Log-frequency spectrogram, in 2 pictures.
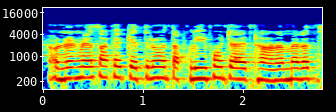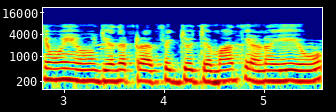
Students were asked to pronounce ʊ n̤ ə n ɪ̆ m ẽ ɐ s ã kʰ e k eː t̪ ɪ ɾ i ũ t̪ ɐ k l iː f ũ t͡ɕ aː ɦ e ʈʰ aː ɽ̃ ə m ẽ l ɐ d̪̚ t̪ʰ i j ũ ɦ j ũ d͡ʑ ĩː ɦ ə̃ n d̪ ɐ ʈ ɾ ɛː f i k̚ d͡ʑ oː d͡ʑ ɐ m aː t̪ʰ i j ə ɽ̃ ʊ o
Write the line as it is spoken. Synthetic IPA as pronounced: ʊ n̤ ə n ɪ̆ m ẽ ɐ s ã kʰ e k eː t̪ ɪ ɾ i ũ t̪ ɐ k l iː f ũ t͡ɕ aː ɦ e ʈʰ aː ɽ̃ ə m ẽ l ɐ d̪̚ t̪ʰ i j ũ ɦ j ũ d͡ʑ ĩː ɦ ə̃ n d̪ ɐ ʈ ɾ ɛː f ɪ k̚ d͡ʑ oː d͡ʑ ɐ m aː t̪ʰ i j ə ɽ̃ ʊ o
